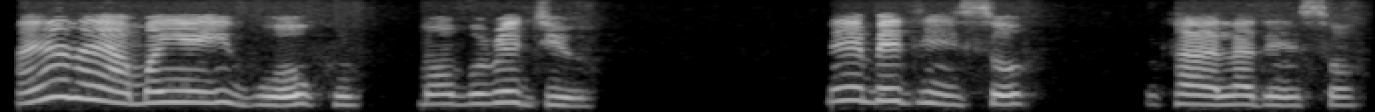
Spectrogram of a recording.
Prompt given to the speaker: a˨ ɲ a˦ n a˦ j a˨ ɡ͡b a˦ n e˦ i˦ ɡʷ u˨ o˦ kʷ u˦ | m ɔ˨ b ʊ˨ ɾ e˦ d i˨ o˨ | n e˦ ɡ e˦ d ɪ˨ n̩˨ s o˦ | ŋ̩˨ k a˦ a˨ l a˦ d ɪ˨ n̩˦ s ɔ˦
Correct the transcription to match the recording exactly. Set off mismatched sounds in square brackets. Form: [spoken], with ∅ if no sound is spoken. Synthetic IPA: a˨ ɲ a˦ n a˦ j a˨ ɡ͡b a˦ [ɲ] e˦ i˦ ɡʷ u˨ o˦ kʷ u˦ | m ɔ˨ b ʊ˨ ɾ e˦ d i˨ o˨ | n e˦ [b] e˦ d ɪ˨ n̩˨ s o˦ | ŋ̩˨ k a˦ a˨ l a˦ d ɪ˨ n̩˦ s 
